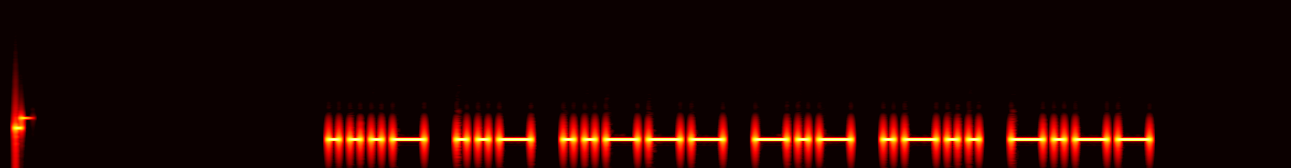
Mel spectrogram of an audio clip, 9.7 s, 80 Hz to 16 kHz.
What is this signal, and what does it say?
Morse code, heard as a keyed tone, about 15 wpm, 700 Hz. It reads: VU2KLY
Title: DXCC-100 Call Signs - 6 Characters - 15wpm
